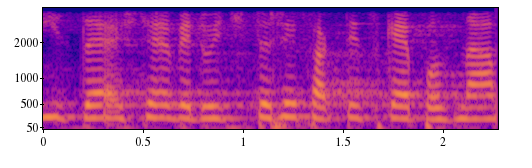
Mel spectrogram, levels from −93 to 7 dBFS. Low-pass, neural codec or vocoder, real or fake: 3.6 kHz; none; real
